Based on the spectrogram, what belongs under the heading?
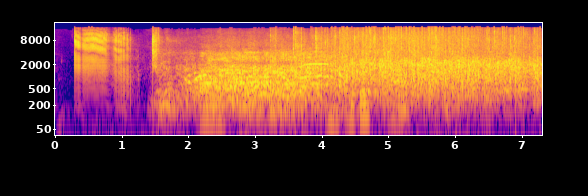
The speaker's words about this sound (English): They'll applaud at anything, this audience, won't they?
